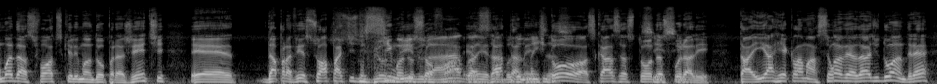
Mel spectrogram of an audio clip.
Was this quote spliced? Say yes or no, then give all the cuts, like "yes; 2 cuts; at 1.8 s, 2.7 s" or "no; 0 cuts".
yes; 2 cuts; at 5.4 s, 8.3 s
